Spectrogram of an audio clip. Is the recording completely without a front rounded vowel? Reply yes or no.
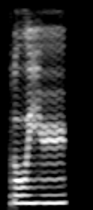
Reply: no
